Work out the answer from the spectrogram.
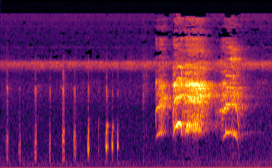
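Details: Red junglefowl lured to a decoy trap in northern Vietnam: quick soft clucks patter for two seconds, then a rasping fighting crow rises and trails off, with a steady high insect whine behind.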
